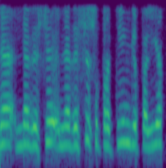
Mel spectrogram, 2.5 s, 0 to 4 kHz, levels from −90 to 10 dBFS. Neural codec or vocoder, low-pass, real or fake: codec, 44.1 kHz, 3.4 kbps, Pupu-Codec; 3.6 kHz; fake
